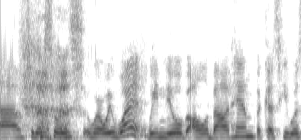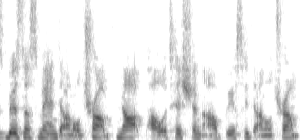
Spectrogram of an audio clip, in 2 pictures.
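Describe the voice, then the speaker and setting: Against a quiet background, a woman with a New York accent speaks very fast at a fairly high pitch, her intonation fairly even. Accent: New York American. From US, Manhattan, New York City. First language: Russian. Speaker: political spokesperson. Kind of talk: podcast interview.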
